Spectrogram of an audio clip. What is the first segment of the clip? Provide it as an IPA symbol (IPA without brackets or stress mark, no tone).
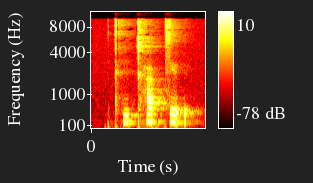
t̪ʰ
